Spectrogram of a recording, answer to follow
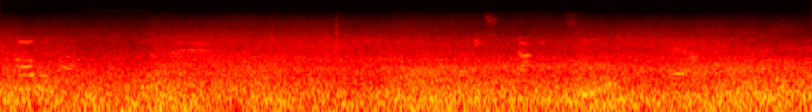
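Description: Steady noise of beach surf mixed with wind buffeting the microphone.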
